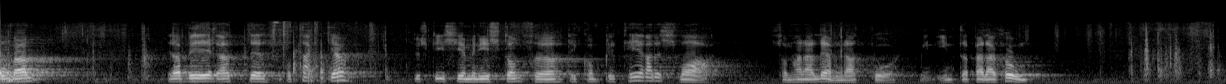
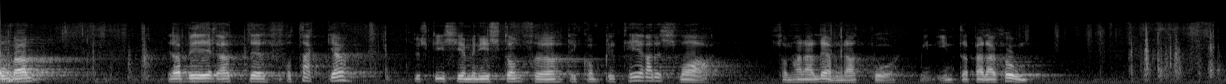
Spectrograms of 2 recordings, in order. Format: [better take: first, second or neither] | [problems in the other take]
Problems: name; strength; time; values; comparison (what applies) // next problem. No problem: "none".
second | background sound (Shatter); 12 dB below the speech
